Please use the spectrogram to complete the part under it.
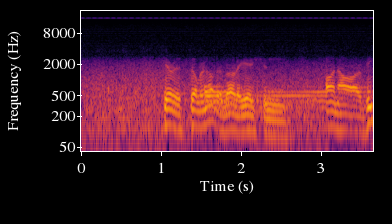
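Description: A man speaks with animation through an old, muffled microphone.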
